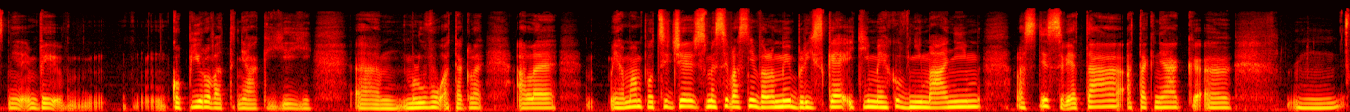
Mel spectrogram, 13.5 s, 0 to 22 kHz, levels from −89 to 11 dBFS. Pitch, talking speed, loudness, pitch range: 180 Hz, 125 wpm, -20 LUFS, 160-195 Hz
